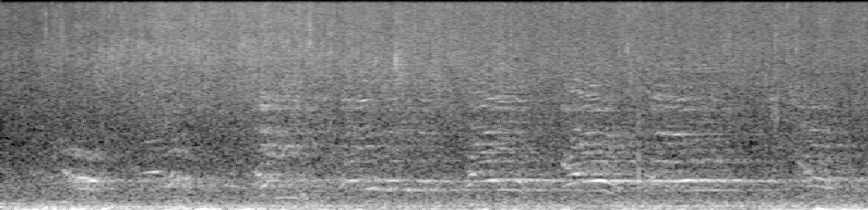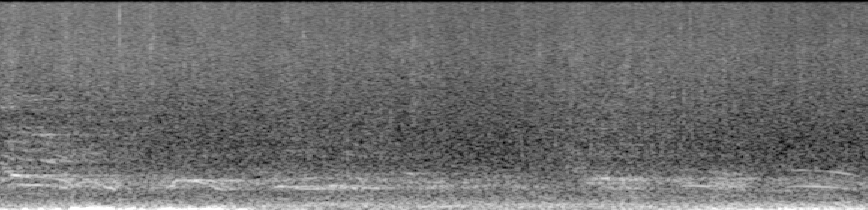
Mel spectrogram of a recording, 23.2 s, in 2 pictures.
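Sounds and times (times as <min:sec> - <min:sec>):
leaves: 0:00.0 - 0:23.1
red deer stags roaring: 0:02.1 - 0:13.3.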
